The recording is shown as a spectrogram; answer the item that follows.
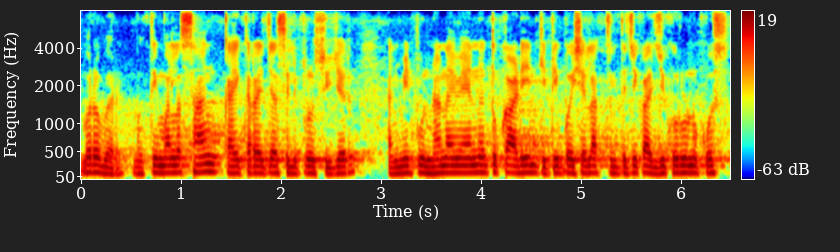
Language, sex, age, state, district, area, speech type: Marathi, male, 30-45, Maharashtra, Satara, urban, spontaneous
